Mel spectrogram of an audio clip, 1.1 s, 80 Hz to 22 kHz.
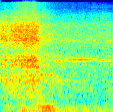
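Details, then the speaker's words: Engine roar of a Datsun build with about 100 miles on the engine, at final inspection: a thin, high whistle rides on top as revs settle, coming from the ProtunerZ throttle body, which is still whistling. "Yeah, you can hear that ProtunerZ throttle body is still whistling."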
